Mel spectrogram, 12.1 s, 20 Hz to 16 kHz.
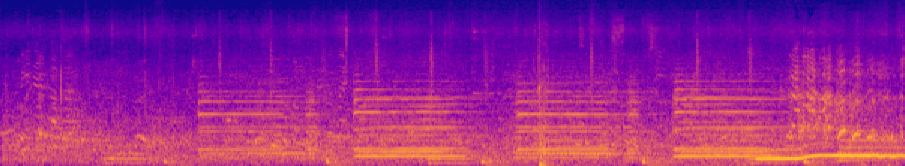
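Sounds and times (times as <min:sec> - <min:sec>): crowd chatter: 0:00.0 - 0:12.0
held musical chord: 0:02.6 - 0:12.0.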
